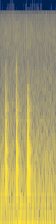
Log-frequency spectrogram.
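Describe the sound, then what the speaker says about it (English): Three evenly spaced, firm knocks on an RV door, sharp and close, with a faint steady background hiss. "I heard a knock at the door"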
